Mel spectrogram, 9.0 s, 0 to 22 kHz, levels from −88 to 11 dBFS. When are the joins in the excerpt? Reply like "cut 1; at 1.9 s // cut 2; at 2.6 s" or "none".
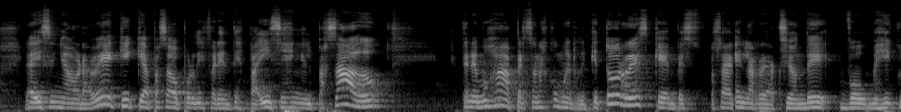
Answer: cut 1; at 4.5 s // cut 2; at 7.3 s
